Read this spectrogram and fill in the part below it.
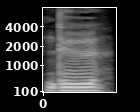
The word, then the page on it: dw: apatani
